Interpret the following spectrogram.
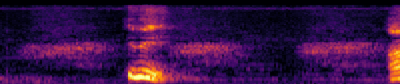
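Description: Faint bird calls in the background, three in a row about two-thirds of a second apart, with one short spoken syllable from a man between the first two.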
